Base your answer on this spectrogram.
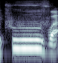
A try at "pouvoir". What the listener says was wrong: and go to the tummy. Not poo, OU, not poo. Pouvoir.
